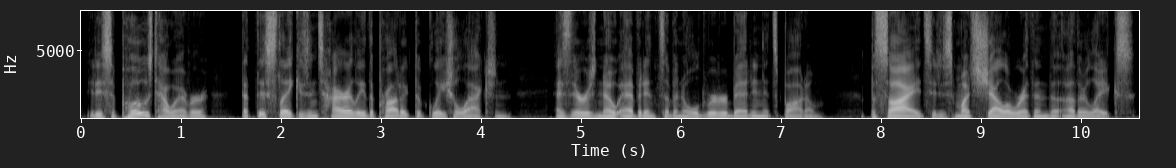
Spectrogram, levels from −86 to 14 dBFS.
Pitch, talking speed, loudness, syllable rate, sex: 110 Hz, 205 wpm, -22 LUFS, 6.3 syllables/s, male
